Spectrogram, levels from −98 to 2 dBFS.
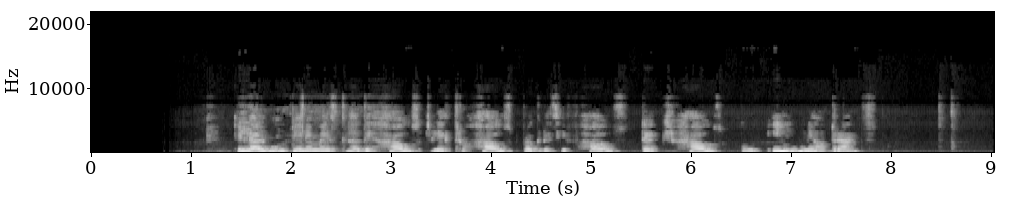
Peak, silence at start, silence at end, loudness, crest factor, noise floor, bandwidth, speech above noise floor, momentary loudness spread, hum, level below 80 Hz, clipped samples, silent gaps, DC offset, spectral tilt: -2 dBFS; 1.45 s; 1.2 s; -19 LUFS; 16 dB; -62 dBFS; 9.2 kHz; 44 dB; 13 LU; none; -50 dBFS; under 0.1%; none; under 0.1%; -4.5 dB/octave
